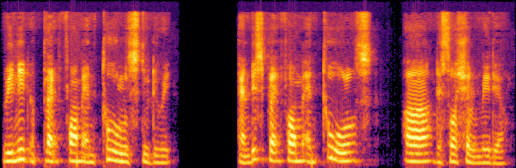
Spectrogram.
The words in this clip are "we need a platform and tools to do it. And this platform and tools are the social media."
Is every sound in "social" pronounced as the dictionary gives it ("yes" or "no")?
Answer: yes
